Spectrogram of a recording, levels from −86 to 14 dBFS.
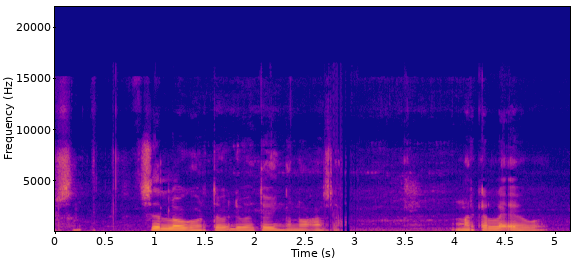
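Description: From 2.70 to 3.05 s, right after "hortago dhibaatooyinka", the speech breaks into a gritty burst of crackle, torn by rapid hard-edged dropouts, and it clears once the passage ends. This is processor overload crackle: the processor fell behind and missed buffer deadlines many times in a row, roughly twenty of them. Each miss left a short hole of silence, consistent with buffers of around 10 ms, and the abrupt cuts at either edge produce the clicking texture.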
